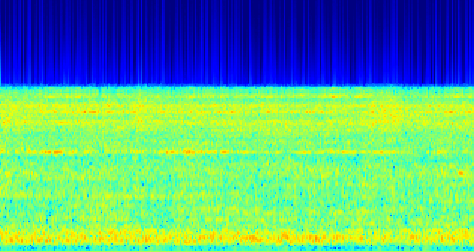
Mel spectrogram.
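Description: Live rock band playing loud and steady: a dense wall of distorted electric guitar over drums.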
